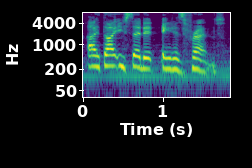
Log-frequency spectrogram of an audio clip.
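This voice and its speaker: A woman's voice: medium pitch, normal speed, a bit bright, lightly acted. Woman playing a skeptical gal, dry n casual, questions everything, natural audio drama chat with music under. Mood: questioning.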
